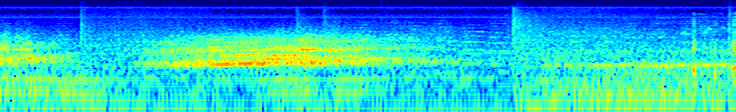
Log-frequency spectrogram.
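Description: A lightweight sports car, near a hot Renault in size, sweeps through a corner at speed, tyres squealing and skidding in a long rising and falling screech over the steady engine drone, close and fairly loud.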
